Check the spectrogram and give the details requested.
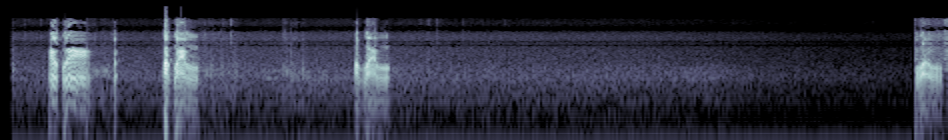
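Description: Willow ptarmigan giving harsh, nasal, croaking calls in short bursts, four of them spread over about ten seconds with quiet gaps between.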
